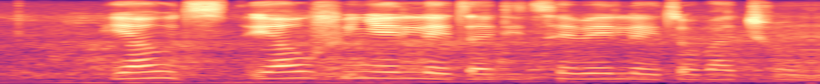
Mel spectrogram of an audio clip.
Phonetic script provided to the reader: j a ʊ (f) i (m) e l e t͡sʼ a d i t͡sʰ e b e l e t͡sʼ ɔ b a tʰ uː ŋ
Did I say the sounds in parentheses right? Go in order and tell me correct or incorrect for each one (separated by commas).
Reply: correct, incorrect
